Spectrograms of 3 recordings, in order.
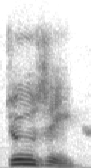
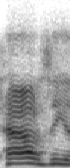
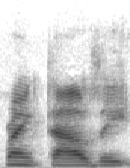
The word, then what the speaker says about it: Tousey: may know this, that Eddie LeBlanc insisted on pronouncing Frank Towsey's name as Frank Tuzzi. He said Frank Tuzzi as long as I knew him, and Randy Cox does the same thing, but I think that Towsey is correct.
